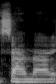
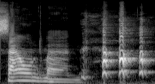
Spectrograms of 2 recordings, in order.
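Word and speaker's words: Soundman: it's a manga uh so it turns out sandman isn't called sandman it's the the dirty white man mispronouncing his name which is sound man get it right it's like what that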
